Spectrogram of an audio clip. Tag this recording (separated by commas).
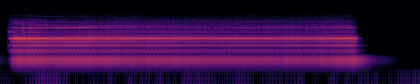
Musical instrument, Music, Bowed string instrument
